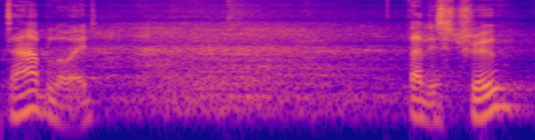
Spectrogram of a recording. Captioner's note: audience laughing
